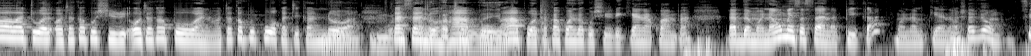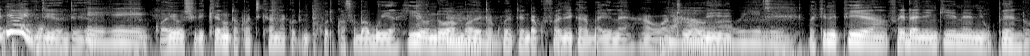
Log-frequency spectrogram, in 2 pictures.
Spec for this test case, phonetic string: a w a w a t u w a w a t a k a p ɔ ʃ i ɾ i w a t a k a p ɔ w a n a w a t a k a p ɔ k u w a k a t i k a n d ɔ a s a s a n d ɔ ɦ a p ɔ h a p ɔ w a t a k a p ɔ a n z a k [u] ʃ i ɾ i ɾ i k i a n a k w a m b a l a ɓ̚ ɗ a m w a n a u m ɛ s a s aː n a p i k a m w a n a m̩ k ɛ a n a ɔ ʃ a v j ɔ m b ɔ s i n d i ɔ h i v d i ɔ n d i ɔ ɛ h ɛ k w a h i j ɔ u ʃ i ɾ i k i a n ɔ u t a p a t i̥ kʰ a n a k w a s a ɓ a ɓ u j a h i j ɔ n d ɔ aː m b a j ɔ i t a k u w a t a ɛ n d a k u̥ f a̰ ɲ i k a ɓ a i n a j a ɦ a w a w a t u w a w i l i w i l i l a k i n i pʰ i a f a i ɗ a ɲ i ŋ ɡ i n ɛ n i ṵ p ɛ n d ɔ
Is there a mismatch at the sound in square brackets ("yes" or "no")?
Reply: no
